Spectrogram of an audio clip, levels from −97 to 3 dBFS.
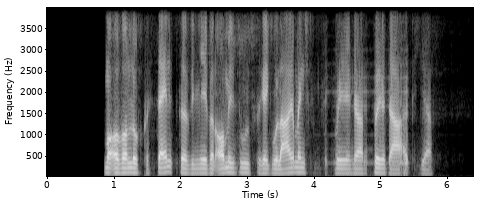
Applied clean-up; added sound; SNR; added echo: neural separator model SepFormer WHAMR!.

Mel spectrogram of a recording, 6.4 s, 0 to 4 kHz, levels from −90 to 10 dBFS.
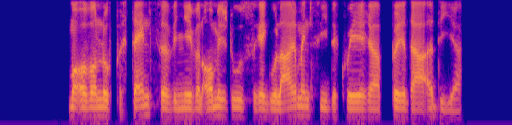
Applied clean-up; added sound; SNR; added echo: none; none; none; none.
